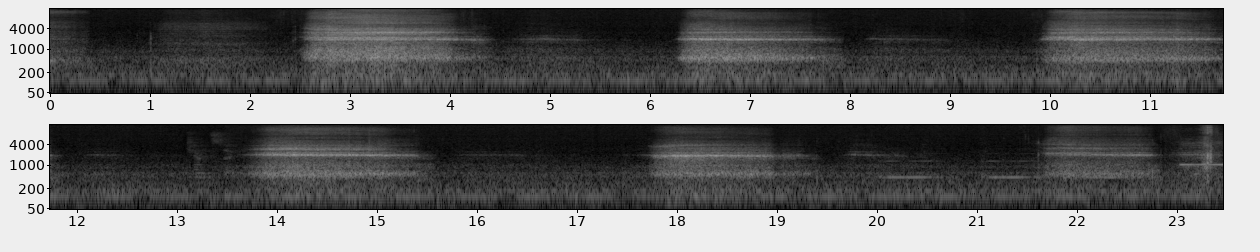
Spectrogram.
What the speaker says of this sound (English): So inhale, drop the belly, exhale to round.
